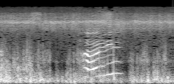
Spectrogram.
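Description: A goat bleats once about a second in, a short quavering call.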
